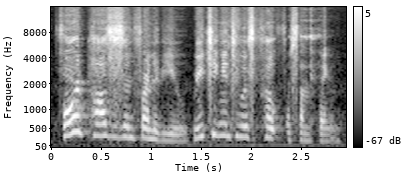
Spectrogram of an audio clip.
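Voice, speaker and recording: A woman's voice: high voice, very animated, fairly quick, a little mellow, slightly rough. A woman reading scripted second-person narration for a story game. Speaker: narrator and player character reader. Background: music.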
